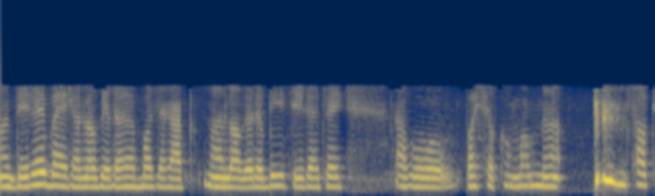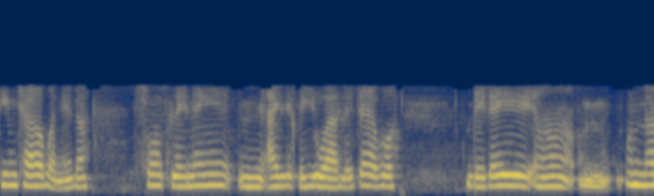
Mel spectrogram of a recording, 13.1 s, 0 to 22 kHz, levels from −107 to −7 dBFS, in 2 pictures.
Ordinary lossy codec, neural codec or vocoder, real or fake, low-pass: MP3, 32 kbps; codec, 16 kHz, 2 kbps, X-Codec, HuBERT features, trained on general audio; fake; 3.6 kHz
